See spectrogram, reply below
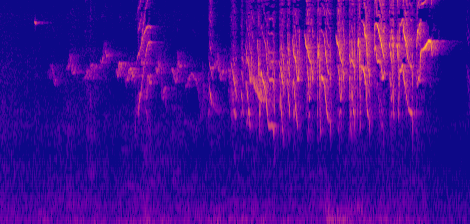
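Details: A pair of tanagers singing face to face: a few scattered thin high notes and short slurred phrases at first, then building into fast, busy, overlapping twittering that grows louder before stopping abruptly.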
